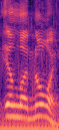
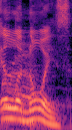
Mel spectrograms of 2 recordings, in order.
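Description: First: The final S sound is silent. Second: The final S sound is pronounced. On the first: The speaker calls it right. "You don't say the S. You say Illinois" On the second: The speaker calls it wrong. "She can't even say Illinois right. She said Illinois. You don't say the S"

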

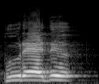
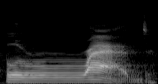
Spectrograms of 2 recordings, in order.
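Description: First: The r is a tapped, Korean-style sound. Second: The r is said with rounded lips. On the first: The speaker calls it wrong. "이걸 또 이런 분들이 있어요" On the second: The speaker calls it right. "입술을 최대한 오므리고 하면 R 발음 나요"

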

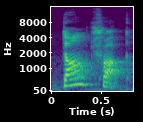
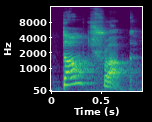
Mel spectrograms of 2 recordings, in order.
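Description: First: It is said with English sounds and syllables. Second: It is said with English sounds and syllables.

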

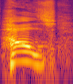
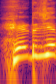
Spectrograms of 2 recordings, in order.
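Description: First: The d sound is silent. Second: The d sound is clearly pronounced. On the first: The speaker calls it right. "नहीं हैज" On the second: The speaker calls it wrong. "हेडजे नहीं"

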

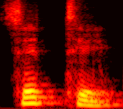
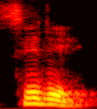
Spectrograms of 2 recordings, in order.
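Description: First: It is said in a British accent. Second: It is said in an American accent. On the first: "สำเนียงอังกฤษ" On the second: "สำเนียงอเมริกัน"

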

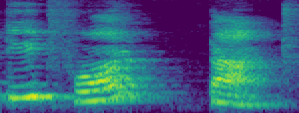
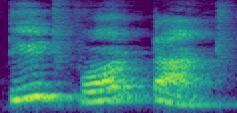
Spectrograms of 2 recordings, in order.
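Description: First: The vowel in 'tat' is like in 'father'. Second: The same.

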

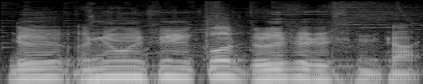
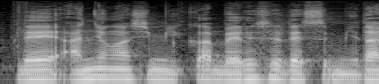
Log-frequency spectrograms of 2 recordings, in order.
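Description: First: The voice sounds muffled and stuffy. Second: The voice sounds clear and open. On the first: The speaker has been hidden away. The speaker calls it wrong. "이런 식으로 굉장히 답답하게 들리게 되겠죠" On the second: The speaker is installed properly. The speaker calls it right. "이렇게 들리는 거예요"

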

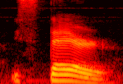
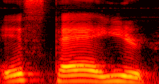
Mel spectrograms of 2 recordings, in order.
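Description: First: The sounds are run quickly together. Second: The sounds are said slowly and kept apart. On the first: The speaker calls it right. "Você aglutina" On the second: The speaker calls it wrong. "Só que o E-ir você não fala tão devagar"

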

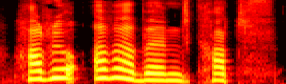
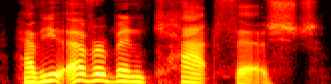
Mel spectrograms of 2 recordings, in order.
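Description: First: It is said in a put-on French accent. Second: It is said in the speaker's normal accent.

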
